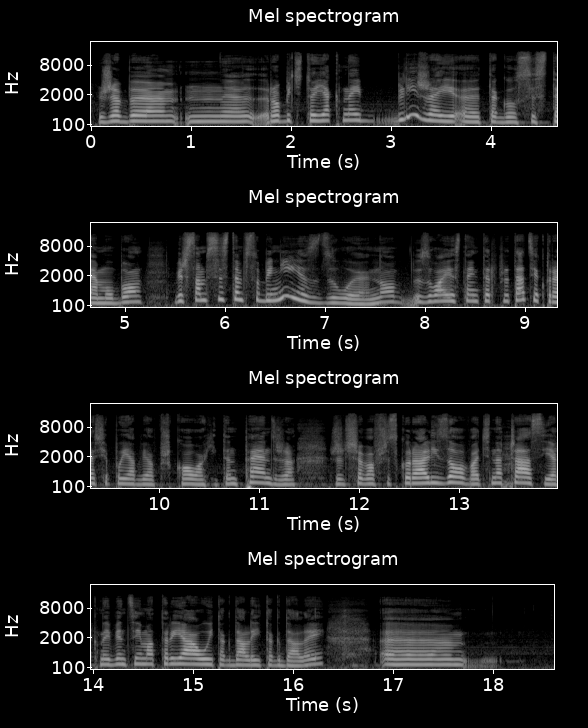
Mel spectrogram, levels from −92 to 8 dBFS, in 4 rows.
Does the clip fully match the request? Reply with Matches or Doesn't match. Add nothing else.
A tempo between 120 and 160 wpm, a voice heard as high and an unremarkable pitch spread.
Matches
